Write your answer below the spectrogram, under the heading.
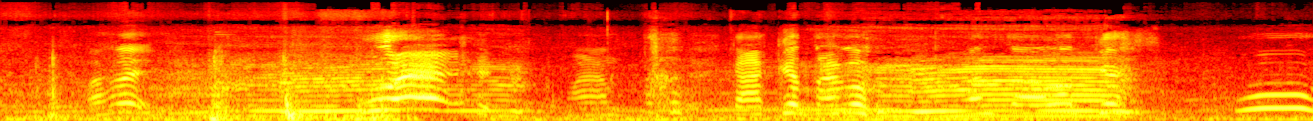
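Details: Agitated, raging cattle: several loud, harmonic moos and bellows overlap through most of the stretch, some bending sharply up and down in pitch, with brief pauses and a final rising call at the end.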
